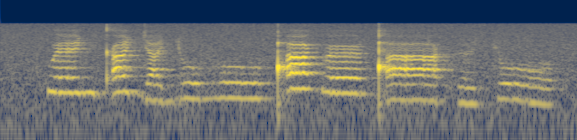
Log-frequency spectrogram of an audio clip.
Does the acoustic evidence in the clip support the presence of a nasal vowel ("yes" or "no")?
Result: no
